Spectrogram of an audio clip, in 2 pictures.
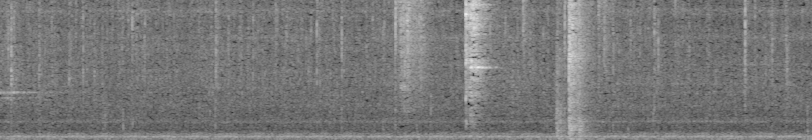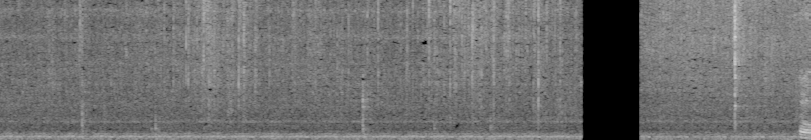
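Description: Masala with tomato gravy and salt sizzling and roasting in hot oil in a pan on a home stove, a steady close frying hiss with occasional utensil clinks, interrupted briefly by a short gap near the end.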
